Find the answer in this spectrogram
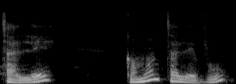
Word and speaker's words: allez: Cuando hay una EZ, la Z no se pronuncia, pero la E sí. Cuando hay Z al final, cuando es EZ, la E se pronuncia. Comment allez-vous?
